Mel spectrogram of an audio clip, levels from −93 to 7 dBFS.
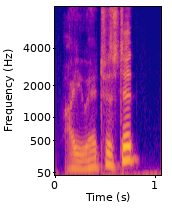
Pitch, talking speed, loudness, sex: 130 Hz, 170 wpm, -17 LUFS, male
